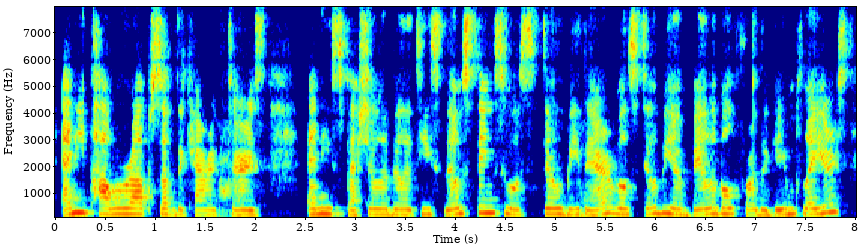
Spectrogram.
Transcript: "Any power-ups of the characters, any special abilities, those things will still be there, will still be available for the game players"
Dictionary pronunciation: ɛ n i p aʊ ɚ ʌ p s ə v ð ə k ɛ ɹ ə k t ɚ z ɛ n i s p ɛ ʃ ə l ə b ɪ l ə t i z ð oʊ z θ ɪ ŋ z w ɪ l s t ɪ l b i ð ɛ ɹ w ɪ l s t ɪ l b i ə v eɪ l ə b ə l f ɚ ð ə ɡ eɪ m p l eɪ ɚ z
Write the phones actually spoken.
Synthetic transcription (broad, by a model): ɛ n i p aʊ ɚ ʌ p s ə v ð ə k ɛ ɹ ə k t ɚ z ɛ n i s p ɛ ʃ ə l ə b ɪ l ə t i z ð oʊ z θ ɪ ŋ z w ɪ l s t ɪ l b i ð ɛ ɹ w ɪ l s t ɪ l b i ə v eɪ l ə b ə l f ɚ ð ə ɡ eɪ m p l eɪ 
